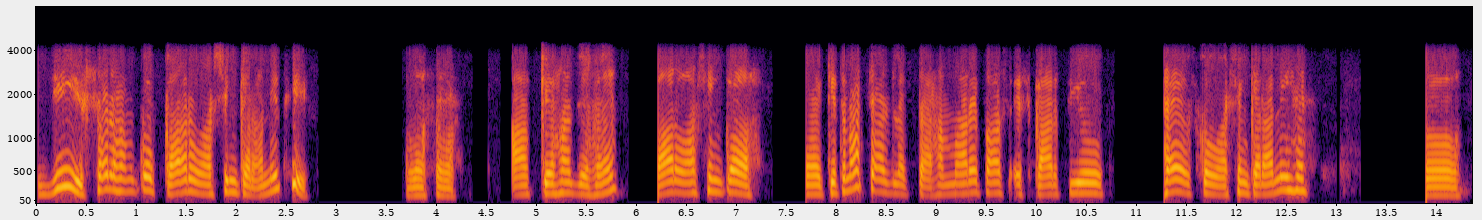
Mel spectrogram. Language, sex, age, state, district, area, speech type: Urdu, male, 60+, Uttar Pradesh, Lucknow, urban, conversation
